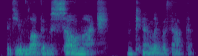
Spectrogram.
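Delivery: half-whispered, fading to almost nothing; hushed repeat. Shown as a demonstration. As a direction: drop to a soft whisper to drive it home.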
